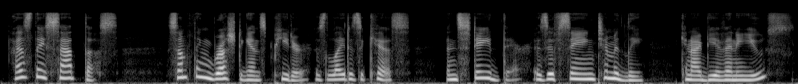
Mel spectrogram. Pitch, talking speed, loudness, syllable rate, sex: 235 Hz, 195 wpm, -18 LUFS, 5.6 syllables/s, female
